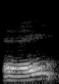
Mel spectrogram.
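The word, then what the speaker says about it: awl: Uh, the actual tool that you'd be using is called an all, spelled A W L, spelled and pronounced A L L.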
